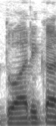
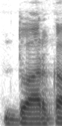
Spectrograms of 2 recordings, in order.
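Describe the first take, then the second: First: द्वारिका with an extra short i, द्वा-रि-का; द्वारिका read out with a clear रि; wrong spelling said. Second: द्वारका in three syllables, no i after र; द्वारका as the right spelling, no extra vowel; correct form said. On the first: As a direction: say द्वारिका as four syllables, the wrong form. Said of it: "नहीं होता है". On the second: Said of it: "क्या होता है? द्वारका होता है". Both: Shown as a demonstration.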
